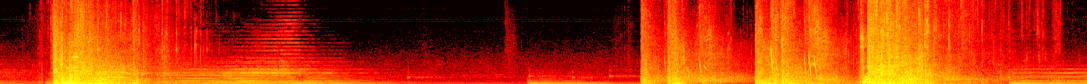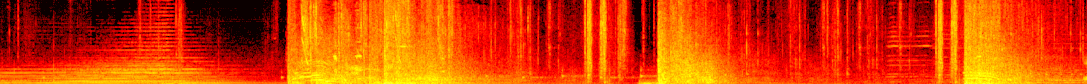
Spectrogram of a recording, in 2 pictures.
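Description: Gunfire in the video game LA Noire comes in repeated loud bursts of shots with sharp cracks and shattering impacts, spaced by brief lulls.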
